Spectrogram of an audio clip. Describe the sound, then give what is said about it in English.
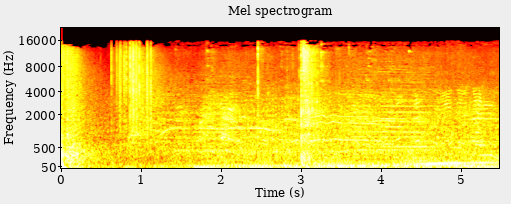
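Fireworks go off at a street protest in Atlanta in a handful of sharp, irregular bangs, the loudest partway through, over the steady din of a large outdoor crowd with people shouting and talking. “There were also fireworks in Atlanta.”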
